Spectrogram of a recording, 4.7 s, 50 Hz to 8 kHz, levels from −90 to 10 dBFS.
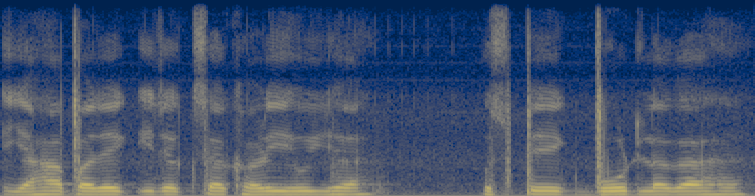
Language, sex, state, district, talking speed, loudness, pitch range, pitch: Hindi, male, Uttar Pradesh, Lucknow, 165 wpm, -18 LUFS, 130-135 Hz, 135 Hz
